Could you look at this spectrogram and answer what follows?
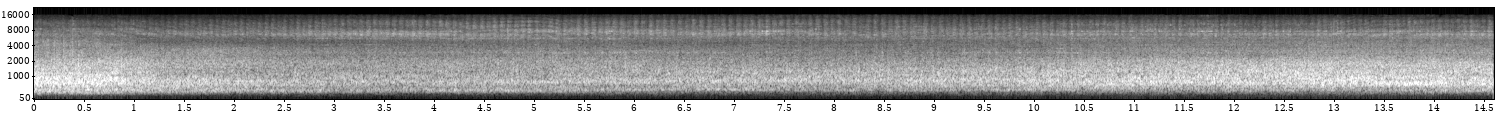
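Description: Gauge 1 live steam tank locomotive running with a rake of coaches on garden railway track, a steady rolling, rushing noise of the train on the rails. Louder for about the first second, then quieter, building slowly again near the end.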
